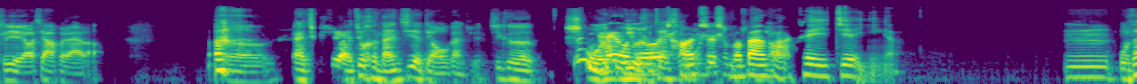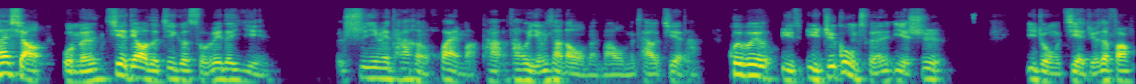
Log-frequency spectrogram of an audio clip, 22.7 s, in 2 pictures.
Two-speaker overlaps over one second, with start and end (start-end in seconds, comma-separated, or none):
5.7-8.0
